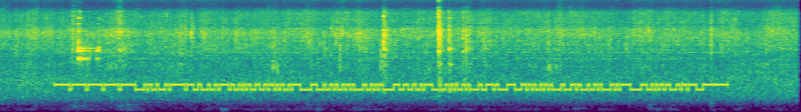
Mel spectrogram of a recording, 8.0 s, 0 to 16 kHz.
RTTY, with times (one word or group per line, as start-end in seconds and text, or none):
1.9-2.0 U
2.2-3.2 KRIJGT
3.4-4.4 DERTIG
4.5-5.8 SECONDEN
6.0-7.2 EXTRA.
